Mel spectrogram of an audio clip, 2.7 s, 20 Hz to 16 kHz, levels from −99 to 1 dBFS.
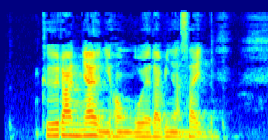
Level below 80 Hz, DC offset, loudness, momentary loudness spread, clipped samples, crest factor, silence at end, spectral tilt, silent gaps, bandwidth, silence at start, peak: -60 dBFS; under 0.1%; -24 LUFS; 11 LU; under 0.1%; 24 dB; 0.5 s; -5 dB/octave; none; 11.5 kHz; 0.4 s; -2 dBFS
